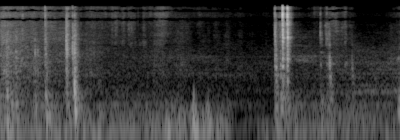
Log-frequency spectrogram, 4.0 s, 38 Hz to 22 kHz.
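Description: Handling clatter in a van cab: a few sharp clicks and knocks, then a louder cluster of clicks a little under three seconds in as the metal probe of an automotive test light is pushed into the 12 V accessory socket.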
